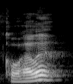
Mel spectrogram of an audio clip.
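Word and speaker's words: קהלת: I know in Hebrew it's Kohelet. That's how it's pronounced.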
